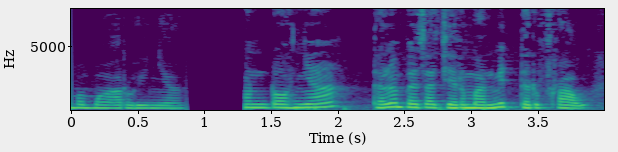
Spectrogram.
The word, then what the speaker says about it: mit der Frau: contohnya dalam bahasa Jerman Mit Der frau diucapkan mitter frraw bunyi D pada kata Der berubah menjadi Bunyi t sebagai akibat dari pengaruh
